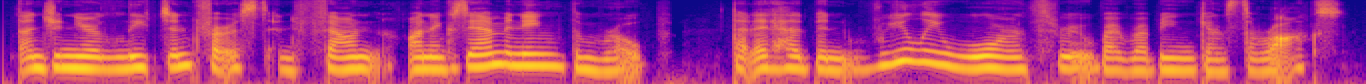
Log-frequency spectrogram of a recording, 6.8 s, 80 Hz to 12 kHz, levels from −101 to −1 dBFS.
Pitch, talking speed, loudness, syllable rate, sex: 210 Hz, 200 wpm, -17 LUFS, 5.1 syllables/s, female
